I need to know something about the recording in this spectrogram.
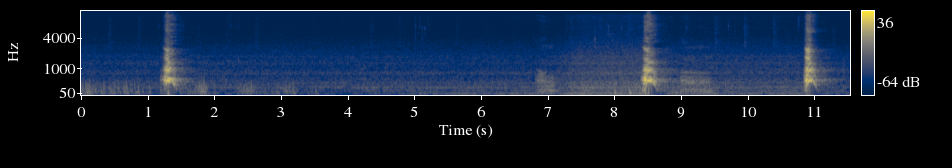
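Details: A Labrador Retriever puppy at home gives three sharp, loud barks a few seconds apart at no one visible; the owner asks who it is barking at and jokes it is scared of a ghost.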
